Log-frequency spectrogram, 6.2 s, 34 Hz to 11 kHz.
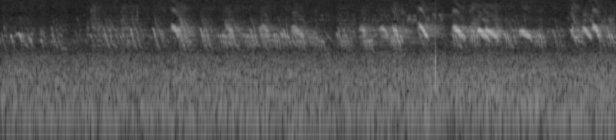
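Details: Western purple martins, including a banded male, at Steigerwald Wildlife Refuge, Washougal, Washington, 28 May 2013: continuous rapid gurgling chatter and creaky chirps, about three notes a second, growing louder toward the end over steady background hiss.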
